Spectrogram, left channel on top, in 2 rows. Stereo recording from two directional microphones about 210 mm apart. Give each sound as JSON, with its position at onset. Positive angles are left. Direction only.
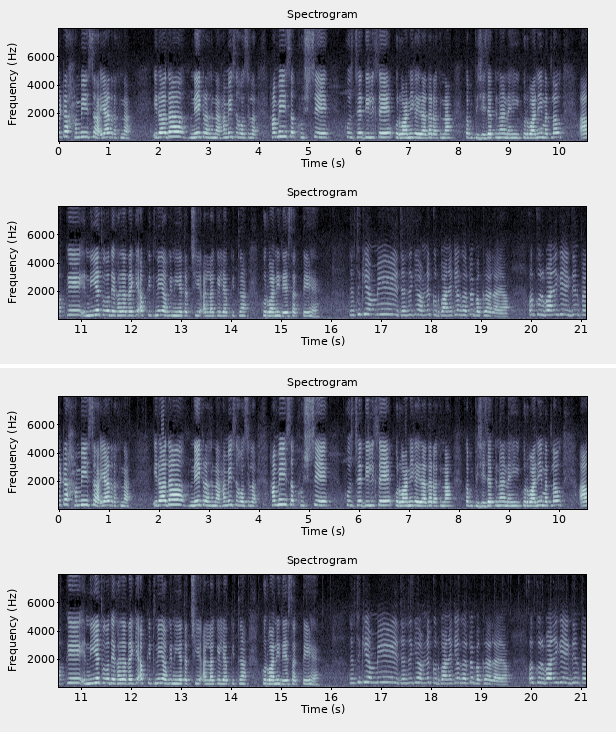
{"t": 0.0, "sound": "a woman's voice", "side_deg": -20}
{"t": 16.4, "sound": "a woman's voice", "side_deg": 10}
